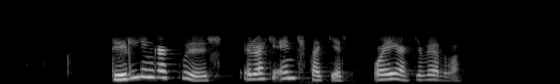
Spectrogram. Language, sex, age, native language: Icelandic, female, 20-29, Icelandic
